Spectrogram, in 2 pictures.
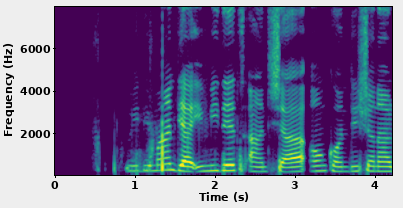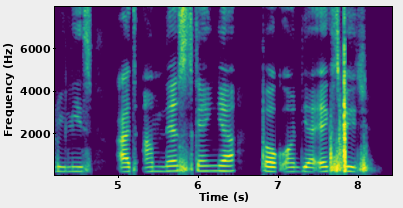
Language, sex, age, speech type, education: Nigerian Pidgin, female, 15-29, spontaneous, tertiary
